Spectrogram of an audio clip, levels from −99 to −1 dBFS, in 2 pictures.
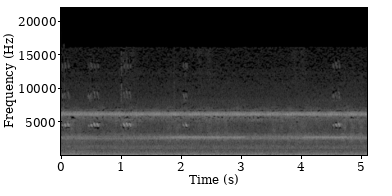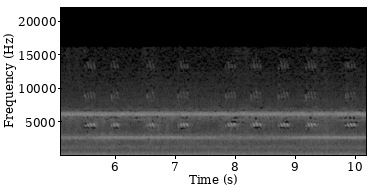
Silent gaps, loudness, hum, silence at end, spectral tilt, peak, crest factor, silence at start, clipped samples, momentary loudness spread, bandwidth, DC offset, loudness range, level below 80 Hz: none; -42 LUFS; none; 0 s; -1 dB/octave; -30 dBFS; 14 dB; 0 s; under 0.1%; 2 LU; 16.5 kHz; under 0.1%; 0 LU; -56 dBFS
